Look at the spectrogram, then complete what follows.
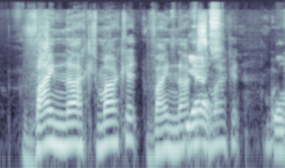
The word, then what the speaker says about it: Weihnacht: Merry Christmas is Frohliche Weihnacht. So, and just remember that W's are pronounced V over there. So it's Weihnacht.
